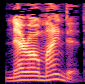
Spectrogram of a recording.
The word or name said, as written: narrow-minded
